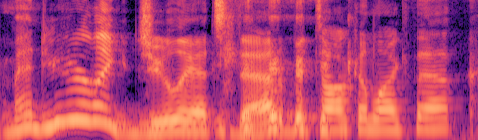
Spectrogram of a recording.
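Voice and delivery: high, disbelieving question; mock the line with disbelief; incredulous quote. Friend mocking how Juliet's dad talks, high disbelief. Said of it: "mock incredulous".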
